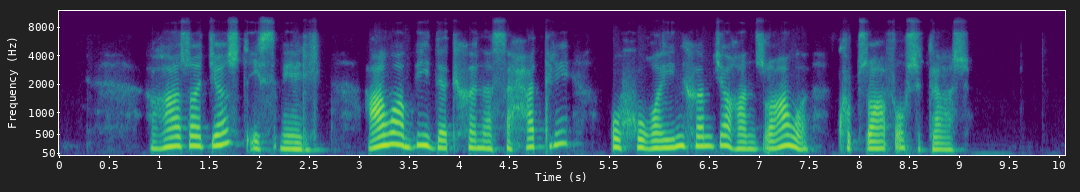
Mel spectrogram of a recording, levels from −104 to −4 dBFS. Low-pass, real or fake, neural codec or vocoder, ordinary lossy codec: 7.2 kHz; fake; codec, 16 kHz, 4 kbps, FreqCodec, larger model; Opus, 16 kbps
